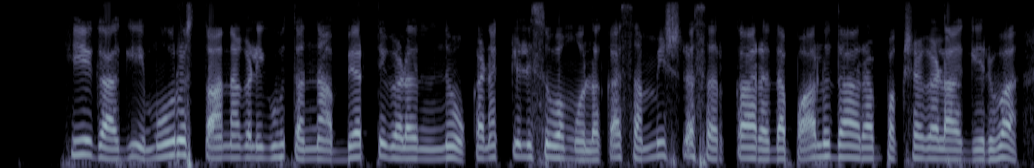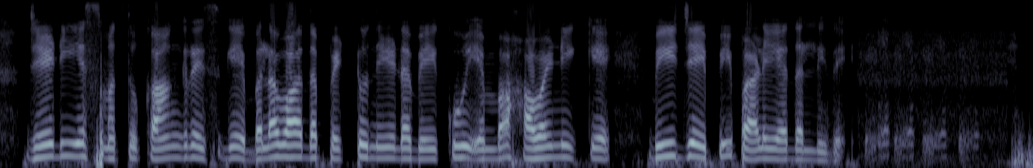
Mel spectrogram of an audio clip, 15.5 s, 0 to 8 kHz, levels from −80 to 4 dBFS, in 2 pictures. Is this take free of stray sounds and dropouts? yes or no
no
